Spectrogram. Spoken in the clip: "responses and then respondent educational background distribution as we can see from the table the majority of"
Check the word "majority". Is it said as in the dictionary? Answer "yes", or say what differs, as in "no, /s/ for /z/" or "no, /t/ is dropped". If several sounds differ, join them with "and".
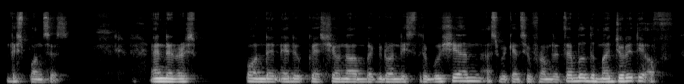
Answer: yes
